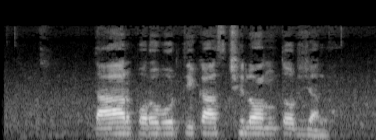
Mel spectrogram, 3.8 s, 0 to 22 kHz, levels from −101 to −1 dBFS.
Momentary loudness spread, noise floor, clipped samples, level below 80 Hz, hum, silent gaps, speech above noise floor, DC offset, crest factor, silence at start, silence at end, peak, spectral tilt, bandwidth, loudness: 13 LU; -56 dBFS; under 0.1%; -60 dBFS; none; none; 34 dB; under 0.1%; 18 dB; 0.95 s; 0.5 s; -6 dBFS; -5 dB/octave; 11.5 kHz; -23 LUFS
